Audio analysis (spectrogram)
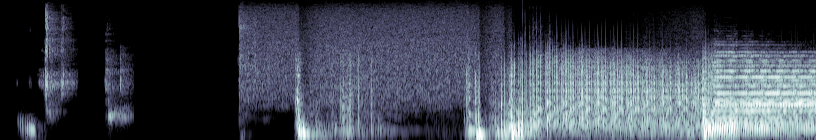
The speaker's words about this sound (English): See how when I'm playing, the delay and reverb are low, and as soon as I stop, they shoot up. So. Yeah, it sounds like they're getting closer to you.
